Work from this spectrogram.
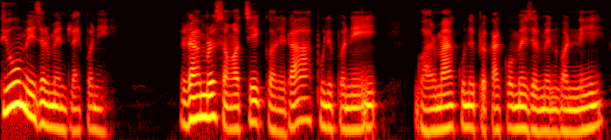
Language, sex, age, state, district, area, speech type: Nepali, female, 45-60, West Bengal, Darjeeling, rural, spontaneous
